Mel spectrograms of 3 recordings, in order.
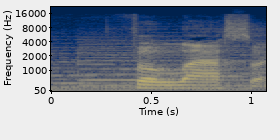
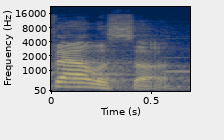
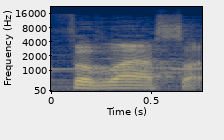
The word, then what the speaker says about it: Thalassa: that's probably offensive the lasso is a greek name oh look at me being uncultured as hell spelt with theta so the th sound so it's the lasso not thalassa the lasso am i saying it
